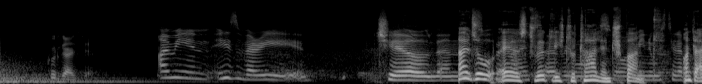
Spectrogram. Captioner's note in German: englisch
